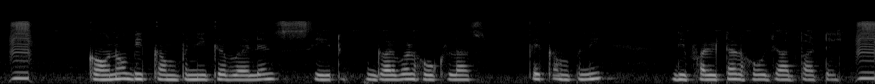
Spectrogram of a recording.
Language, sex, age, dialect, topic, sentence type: Bhojpuri, female, 25-30, Northern, banking, statement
